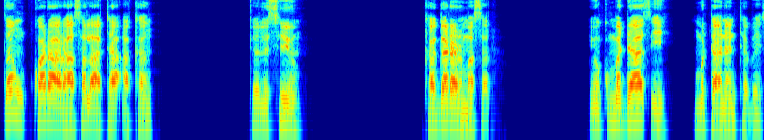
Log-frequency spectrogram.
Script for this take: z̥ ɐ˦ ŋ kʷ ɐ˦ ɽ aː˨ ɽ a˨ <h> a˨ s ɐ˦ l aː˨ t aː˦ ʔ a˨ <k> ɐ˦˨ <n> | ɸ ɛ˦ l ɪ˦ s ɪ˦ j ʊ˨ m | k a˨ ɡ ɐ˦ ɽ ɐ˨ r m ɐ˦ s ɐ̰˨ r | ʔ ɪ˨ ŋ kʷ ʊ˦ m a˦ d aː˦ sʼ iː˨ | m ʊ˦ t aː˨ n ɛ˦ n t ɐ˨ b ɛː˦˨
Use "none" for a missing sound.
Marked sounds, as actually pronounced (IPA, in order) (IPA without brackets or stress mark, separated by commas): h, k, ŋ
